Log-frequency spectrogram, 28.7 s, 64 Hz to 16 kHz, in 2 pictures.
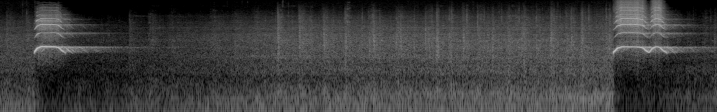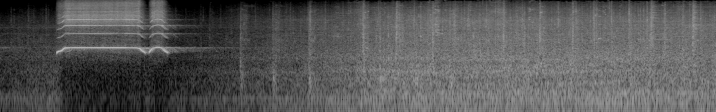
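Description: Whistle of a CFR 060-DA (LDE2100) diesel-electric locomotive, which is known for its whistle. It gives a short blast about a second in, two short toots around twelve seconds and a long blast about fifteen seconds in, each sliding up in pitch at the start and dipping as it stops. Then the locomotive's Sulzer diesel engine and the wheels clattering over the rail joints grow loud as the train passes close by.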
